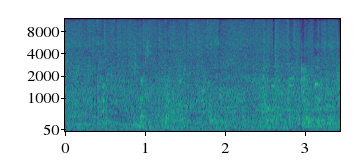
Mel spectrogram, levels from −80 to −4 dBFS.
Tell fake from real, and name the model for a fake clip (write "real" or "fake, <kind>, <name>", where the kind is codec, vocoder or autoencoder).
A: fake, codec, SNAC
